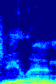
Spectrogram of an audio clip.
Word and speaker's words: Vylinh: confidence to say like oh my name's actually pronounced villain and i'm still i'm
